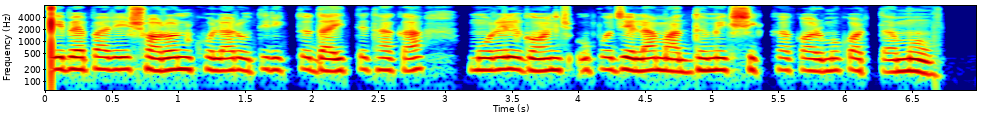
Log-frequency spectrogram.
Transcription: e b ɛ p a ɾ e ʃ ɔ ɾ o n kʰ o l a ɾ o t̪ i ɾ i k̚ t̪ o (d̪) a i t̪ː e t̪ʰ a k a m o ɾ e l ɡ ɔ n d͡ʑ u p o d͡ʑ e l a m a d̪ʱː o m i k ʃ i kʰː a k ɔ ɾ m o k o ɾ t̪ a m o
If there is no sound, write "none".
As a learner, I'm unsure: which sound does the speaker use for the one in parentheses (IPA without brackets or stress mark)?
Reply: d̪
